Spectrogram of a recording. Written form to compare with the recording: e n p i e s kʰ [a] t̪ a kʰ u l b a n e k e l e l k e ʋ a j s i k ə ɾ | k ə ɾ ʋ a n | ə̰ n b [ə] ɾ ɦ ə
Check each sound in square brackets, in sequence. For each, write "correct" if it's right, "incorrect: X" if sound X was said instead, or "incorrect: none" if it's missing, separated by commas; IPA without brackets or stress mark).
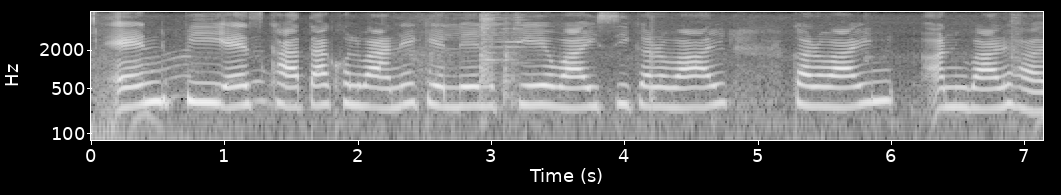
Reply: correct, incorrect: a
